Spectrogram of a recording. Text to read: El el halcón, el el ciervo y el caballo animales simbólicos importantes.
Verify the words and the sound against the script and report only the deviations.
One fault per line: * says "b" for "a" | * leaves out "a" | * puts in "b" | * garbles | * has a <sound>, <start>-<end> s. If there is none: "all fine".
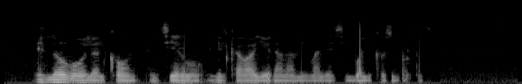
* puts in "lobo"
* leaves out "el"
* puts in "eran"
